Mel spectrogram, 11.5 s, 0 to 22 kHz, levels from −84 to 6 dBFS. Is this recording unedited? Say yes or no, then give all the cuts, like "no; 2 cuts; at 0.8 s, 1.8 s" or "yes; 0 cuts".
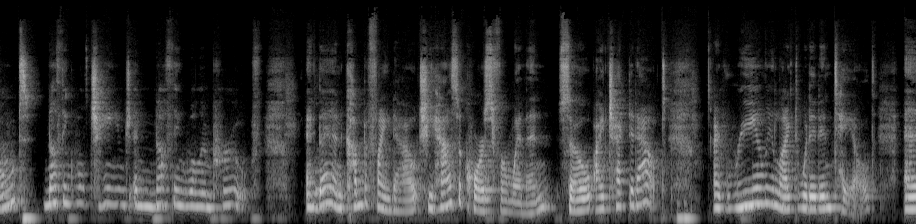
no; 1 cut; at 3.9 s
